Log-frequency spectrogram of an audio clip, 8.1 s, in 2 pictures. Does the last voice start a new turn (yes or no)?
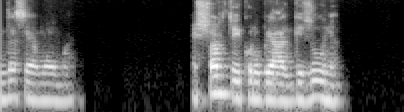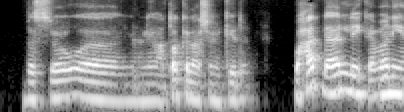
no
